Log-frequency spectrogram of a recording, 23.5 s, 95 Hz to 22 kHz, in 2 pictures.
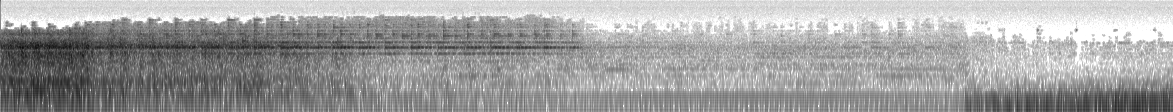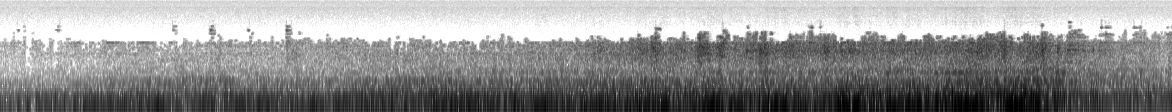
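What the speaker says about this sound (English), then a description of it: "train number 6, the Fifth Avenue, combined with the Cleveland Limited, comes out of Central Union Terminal on its way to New York" A New York Central diesel passenger train, number 6, the Fifth Avenue combined with the Cleveland Limited, leaving Central Union Terminal: a low idling hum gives way to a loud, steady engine rumble that builds and holds close by.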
